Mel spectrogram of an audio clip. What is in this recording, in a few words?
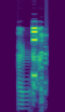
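Police Northeast District Dispatch, Raleigh; wake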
